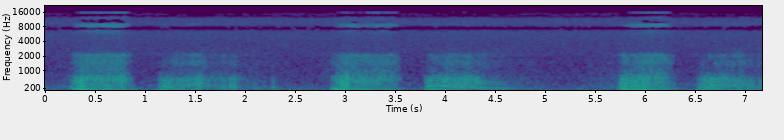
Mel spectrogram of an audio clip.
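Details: Sleeping infant in deep sleep: soft, fluttering snores on both inspiration and expiration, about 21 breaths a minute, gentle normal snoring.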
